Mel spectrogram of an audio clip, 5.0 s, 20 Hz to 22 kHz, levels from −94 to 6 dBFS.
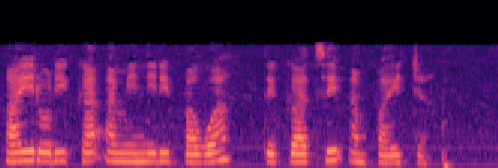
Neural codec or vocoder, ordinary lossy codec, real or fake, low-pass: none; AAC, 64 kbps; real; 7.2 kHz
